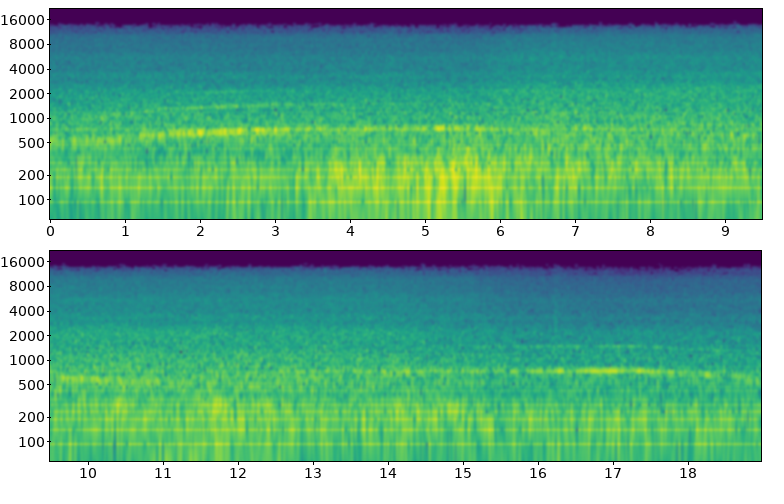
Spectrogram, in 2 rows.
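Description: Federal Signal 2001-130 rotating outdoor warning siren wailing for a tornado warning. Its single tone slowly swells and rises in pitch, then sinks and fades as the horn turns, over a steady rushing background noise.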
